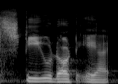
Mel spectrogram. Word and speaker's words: Steve.ai: If you go for something called as Steve.ai, they...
